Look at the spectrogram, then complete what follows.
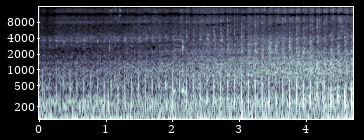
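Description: A boat's engine running steadily, with a fast, even pulse over a deep, constant low drone.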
